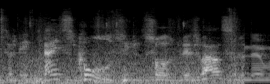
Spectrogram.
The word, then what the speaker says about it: Salisbury: Salisbury. Salisbury. That's how they like to pronounce it.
